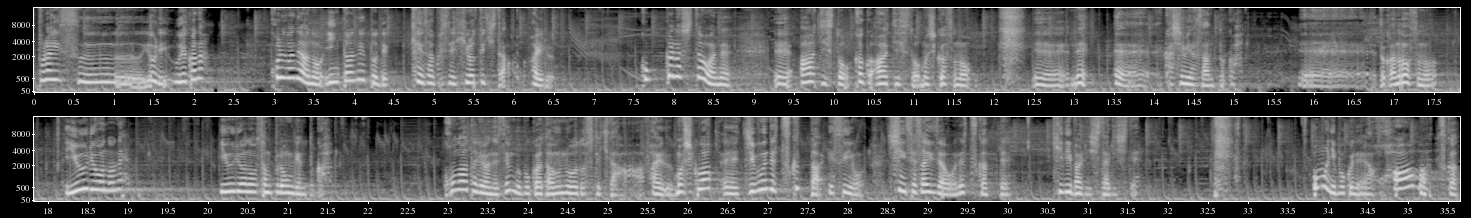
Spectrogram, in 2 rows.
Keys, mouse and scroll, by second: 21.8 click.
